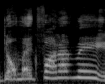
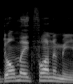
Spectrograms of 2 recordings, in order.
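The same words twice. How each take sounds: First: High-pitched mock shout; retold outburst, pitched way up; imitated angry yell. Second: Said in the usual way. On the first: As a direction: yell it like the offended stranger. Acting the man's angry shout.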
